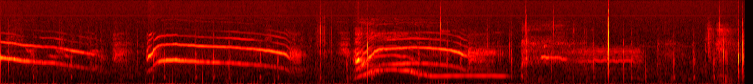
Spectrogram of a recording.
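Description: An Australian Shepherd puppy gives long, wavering howls that rise, hold, then slide downward.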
